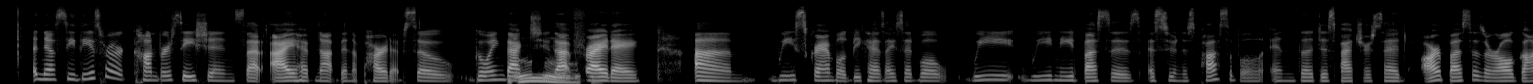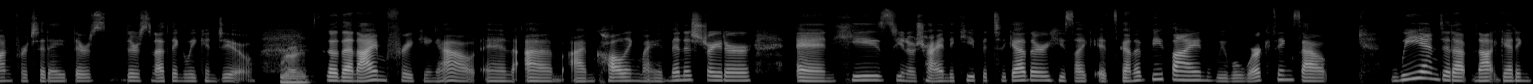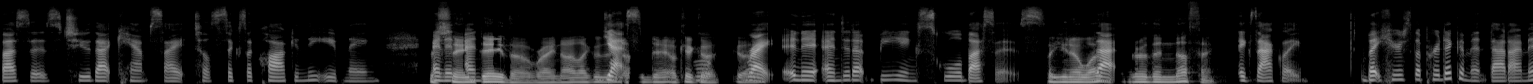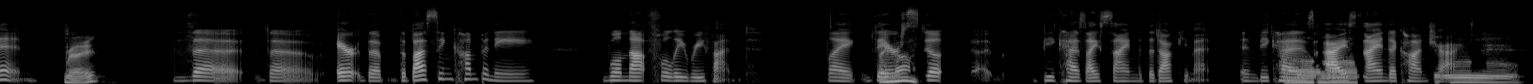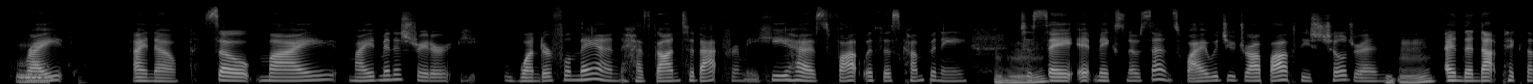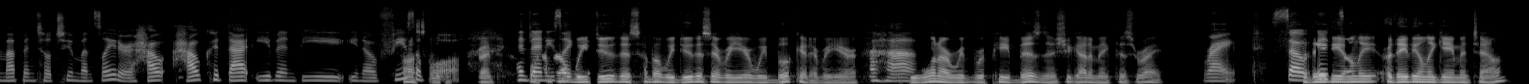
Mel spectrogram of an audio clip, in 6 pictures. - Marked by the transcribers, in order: none
- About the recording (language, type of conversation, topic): English, advice, How can I recover from a mistake at work and avoid losing my job?
- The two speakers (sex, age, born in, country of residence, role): female, 45-49, United States, United States, user; male, 65-69, United States, United States, advisor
